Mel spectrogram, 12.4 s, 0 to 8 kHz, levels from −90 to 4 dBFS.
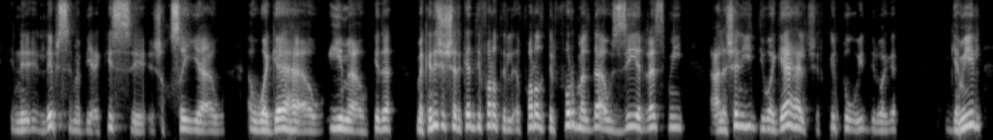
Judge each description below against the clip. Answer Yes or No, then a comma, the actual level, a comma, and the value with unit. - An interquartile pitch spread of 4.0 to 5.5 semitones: Yes, average, 4.8 semitones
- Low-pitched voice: No, medium, 165 Hz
